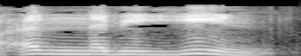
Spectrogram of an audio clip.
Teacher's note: قرأ الباقون بالياء الخالصة بياءين أولاهما مشددة مكسورة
